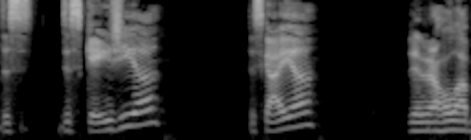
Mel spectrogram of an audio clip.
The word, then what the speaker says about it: Disgaea: you know not shovelware um i'm going to butcher the name of this next one it's called this disk dyskagia disgaea did it a whole lot better than i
